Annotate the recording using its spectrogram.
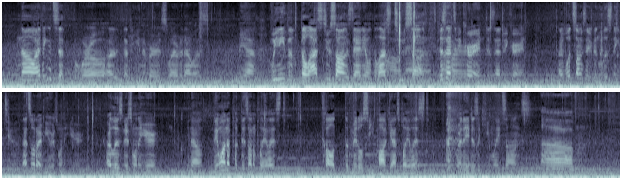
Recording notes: With a packed Prius. Decided to record an impromptu podcast on their drive home after eating chicken wings with their friends.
